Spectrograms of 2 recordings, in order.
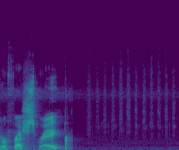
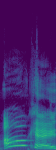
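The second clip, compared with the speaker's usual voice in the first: high, louder, sing-song "oh okay"; mock impressed reaction; 12 semitones higher, 5 dB louder than usual. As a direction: play a mildly won-over onlooker. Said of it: "the look is gonna go from".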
